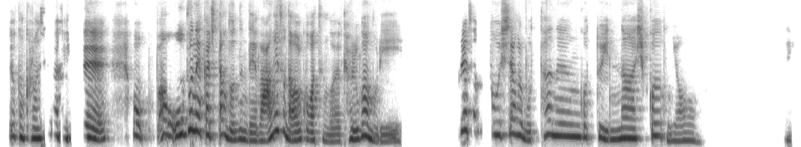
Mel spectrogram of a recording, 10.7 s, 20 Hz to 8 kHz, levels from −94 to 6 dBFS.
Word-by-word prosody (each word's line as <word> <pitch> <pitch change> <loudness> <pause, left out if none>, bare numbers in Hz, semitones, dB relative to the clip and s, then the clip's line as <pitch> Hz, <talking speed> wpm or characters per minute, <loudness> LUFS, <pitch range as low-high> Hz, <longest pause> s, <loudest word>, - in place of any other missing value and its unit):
약간 225 -3 +1
그런 200 +1 +4
생각이 215 -3 -4 0.2
예. 195 -3 +3 0.3
어 255 -2 -2
막 285 - 0
오븐에까지 275 +1 +4
딱 280 -4 +1
넣었는데 170 -4 0
망해서 310 - +3
나올 165 +3 +3
것 185 - -6
같은 165 -2 -3
거예요, 135 +1 -7
결과물이. 180 - +1 0.8
'그래서 360 +2 0 0.3
또 275 -1 -2
시작을 270 -1 -2
못 165 +1 -7
하는 250 -3 +1
것도 225 0 -5
있나?' 195 +2 +3
싶거든요. 160 - -6 1.1
네. - - -12
205 Hz, 305 characters per minute, -23 LUFS, 170-255 Hz, 1.1 s, 그런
